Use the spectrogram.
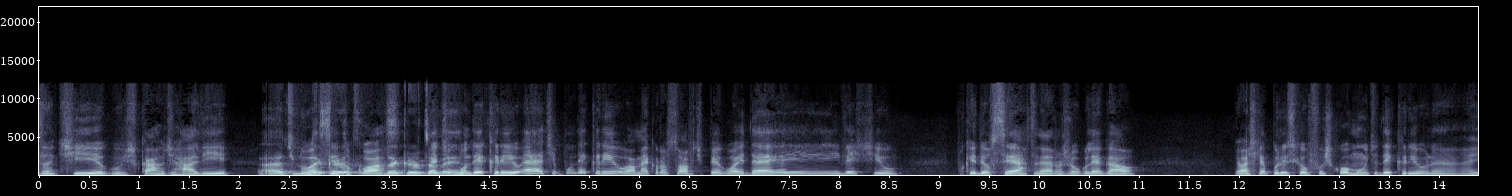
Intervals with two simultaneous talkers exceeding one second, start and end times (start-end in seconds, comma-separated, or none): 2.5-4.4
